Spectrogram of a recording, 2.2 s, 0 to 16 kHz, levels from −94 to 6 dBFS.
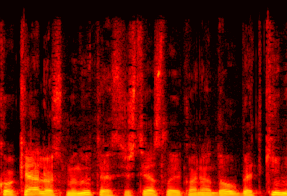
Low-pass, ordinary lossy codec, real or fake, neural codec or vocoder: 14.4 kHz; AAC, 64 kbps; real; none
